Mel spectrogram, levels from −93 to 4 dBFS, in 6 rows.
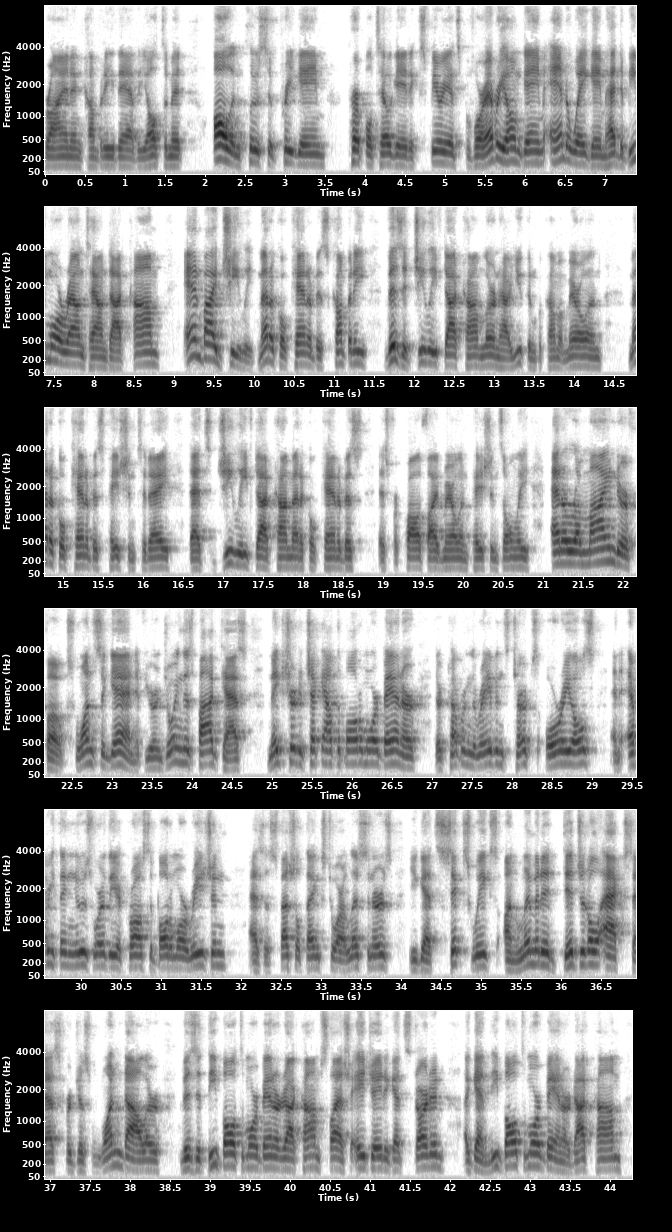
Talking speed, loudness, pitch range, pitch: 155 wpm, -24 LUFS, 130-185 Hz, 155 Hz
